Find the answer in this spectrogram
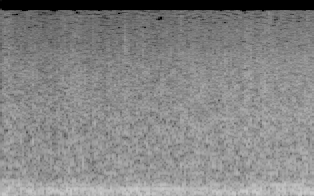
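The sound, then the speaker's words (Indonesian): Rain falls at night as a dense, steady patter and hiss that stays even in level across the whole clip, with no voices. “aku malah jadi tidak bisa tidur lagi. Hujan pun makin lama makin mereda.”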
